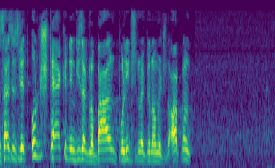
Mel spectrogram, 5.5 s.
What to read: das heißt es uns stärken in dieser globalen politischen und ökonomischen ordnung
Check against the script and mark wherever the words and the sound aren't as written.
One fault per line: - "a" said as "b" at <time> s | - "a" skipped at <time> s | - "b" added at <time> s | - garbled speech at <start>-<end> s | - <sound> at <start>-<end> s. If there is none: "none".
- "wird" added at 0.4 s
